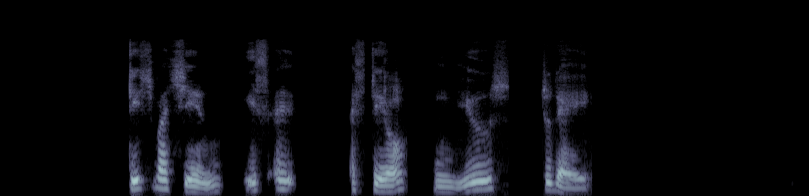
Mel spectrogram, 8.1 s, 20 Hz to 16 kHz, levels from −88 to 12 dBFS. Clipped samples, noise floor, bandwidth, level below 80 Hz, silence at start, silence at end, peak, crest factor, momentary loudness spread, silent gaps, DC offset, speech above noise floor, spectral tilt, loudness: under 0.1%; under -90 dBFS; 7.4 kHz; -74 dBFS; 1.3 s; 2.25 s; -10 dBFS; 20 dB; 16 LU; 2.23-2.43 s, 2.96-3.49 s, 3.66-3.71 s, 4.09-4.33 s, 5.11-5.41 s; under 0.1%; over 63 dB; -7.5 dB/octave; -28 LUFS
